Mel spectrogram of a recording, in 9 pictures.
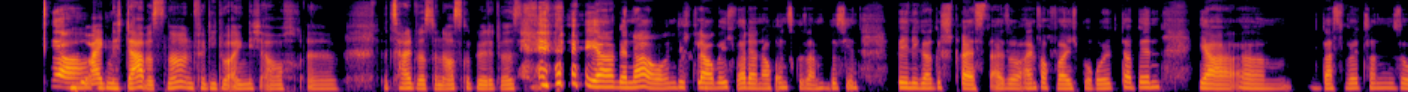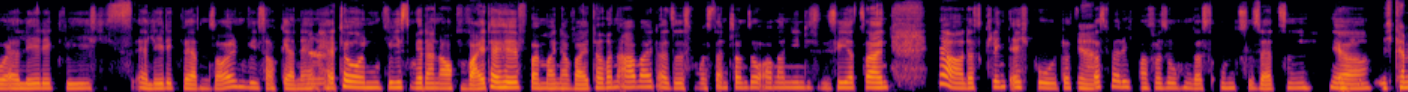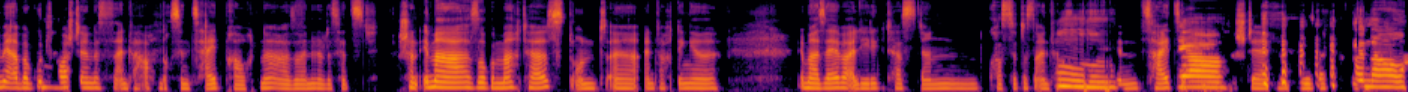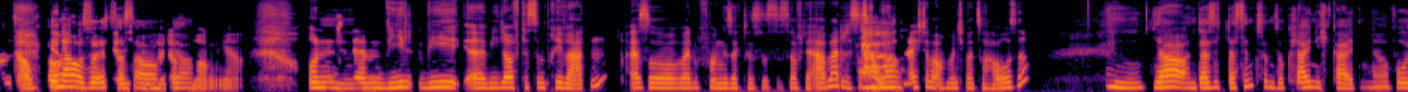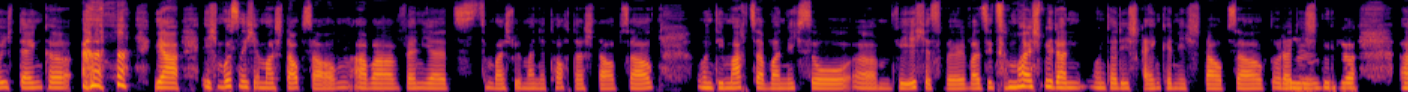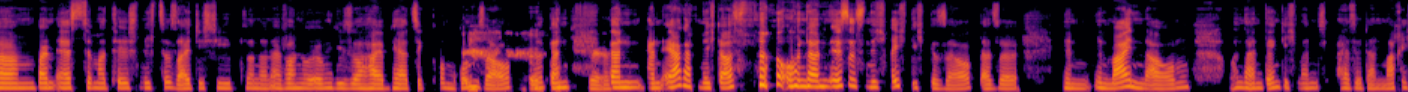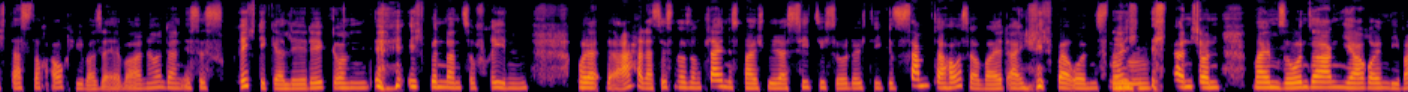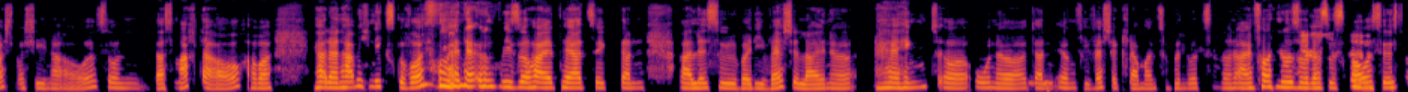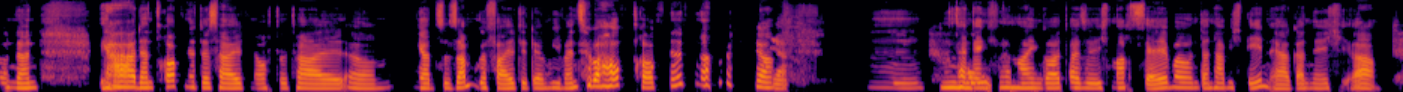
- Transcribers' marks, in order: laugh; other background noise; tapping; "organisiert" said as "organinisiert"; laugh; unintelligible speech; chuckle; laughing while speaking: "zum Beispiel"; chuckle; chuckle; stressed: "meinen"; stressed: "richtig"; chuckle; stressed: "gesamte"; laughing while speaking: "eigentlich"; laughing while speaking: "ich"; laughing while speaking: "wenn er irgendwie"; unintelligible speech; laughing while speaking: "wenn's überhaupt trocknet, ne?"; chuckle
- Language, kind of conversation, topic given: German, advice, Warum fällt es mir schwer, Aufgaben zu delegieren, und warum will ich alles selbst kontrollieren?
